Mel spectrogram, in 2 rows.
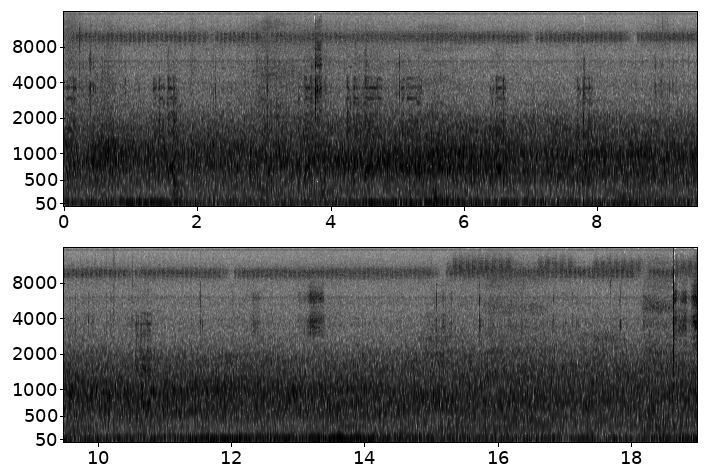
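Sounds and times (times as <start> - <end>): crickets chirring: 0.0 - 19.0
soft outdoor hiss: 0.0 - 19.0.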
